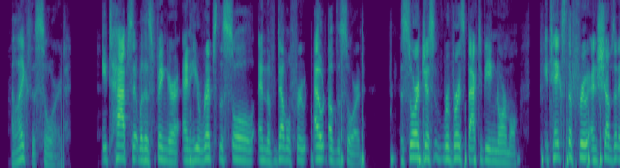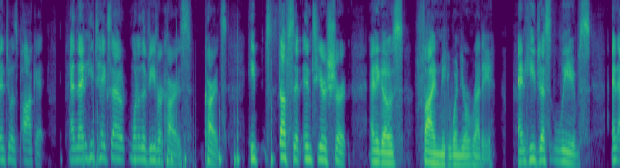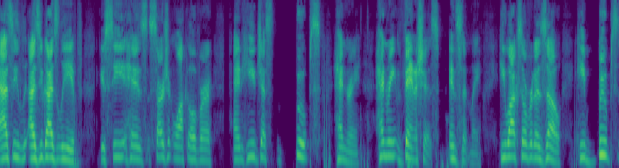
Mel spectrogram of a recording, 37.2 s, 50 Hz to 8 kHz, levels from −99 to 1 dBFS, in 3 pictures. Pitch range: 145-180 Hz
